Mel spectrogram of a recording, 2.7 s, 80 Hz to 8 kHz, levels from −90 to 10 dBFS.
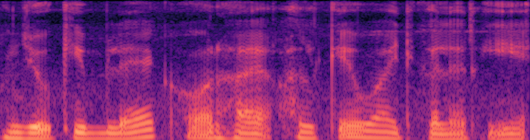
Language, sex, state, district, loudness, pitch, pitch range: Hindi, male, Himachal Pradesh, Shimla, -17 LUFS, 125 Hz, 115-135 Hz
